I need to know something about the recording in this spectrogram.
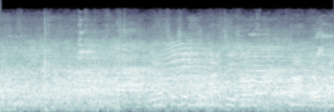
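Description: A dodgeball thudding and bouncing on a wooden gym floor, a few sharp impacts, amid girls' shouting voices in a large gymnasium.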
